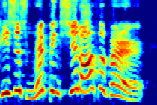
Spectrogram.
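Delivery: play-acted, piercing, very high, shrill shriek. Retelling a woman screaming during a baby-changing segment, mock-screaming. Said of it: "And then she's screaming".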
